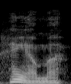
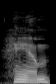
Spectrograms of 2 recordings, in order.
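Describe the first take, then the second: First: The vowel is stretched into three syllables. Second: The word is said as one short syllable. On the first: "squeeze three into one"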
